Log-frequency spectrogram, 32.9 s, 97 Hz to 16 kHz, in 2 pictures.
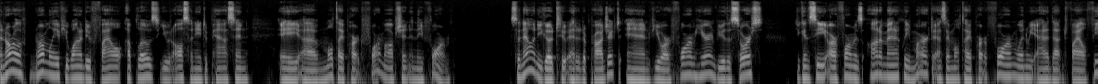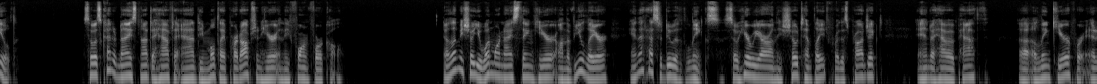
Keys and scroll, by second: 10.8 alt+super+u.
